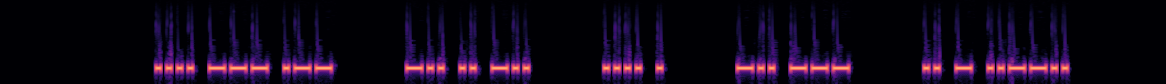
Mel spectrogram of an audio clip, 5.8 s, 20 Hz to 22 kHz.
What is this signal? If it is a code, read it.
Morse code, heard as a keyed tone, about 46 wpm, 700 Hz. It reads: HOW DID HE DO IT?
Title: 2x Word-Spacing - Sentences from Top 100 Words - 45wpm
